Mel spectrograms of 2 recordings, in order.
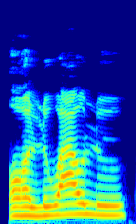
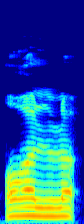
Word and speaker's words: Olaolu: The correct pronunciation is Oluwalu. Oh wow, I didn't even know that. It's O. So that O is like an R. It's Oluwalu Slawn.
